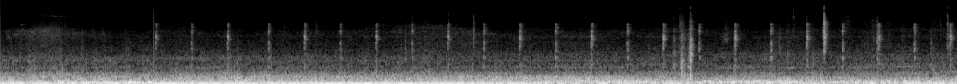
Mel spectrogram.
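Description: A 2019 Proton Persona 1.6 Premium's engine drones from inside the cabin on a test drive, a steady low rumble with road noise and faint ticking, continuous and fairly loud.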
